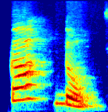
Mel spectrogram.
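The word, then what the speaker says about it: cadeau: Next, when we add B with EAU, the pronunciation will be Bo. Bo is handsome. Next, Kado.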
